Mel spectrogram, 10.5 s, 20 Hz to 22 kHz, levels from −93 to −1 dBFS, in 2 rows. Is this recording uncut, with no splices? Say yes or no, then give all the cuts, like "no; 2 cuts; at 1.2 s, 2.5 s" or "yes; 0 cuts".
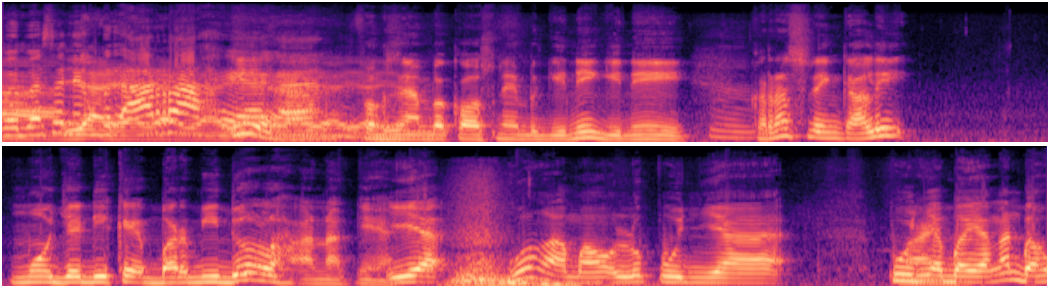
no; 1 cut; at 7.6 s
